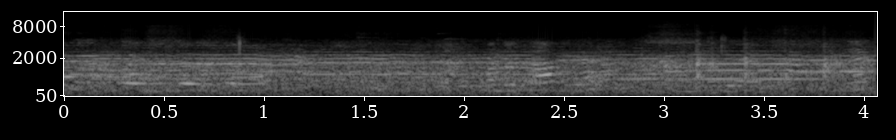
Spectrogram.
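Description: Background music with steady held notes over a hubbub of many voices.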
